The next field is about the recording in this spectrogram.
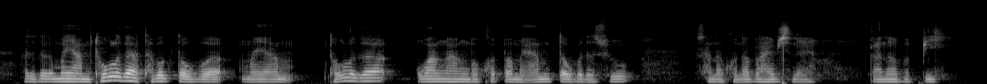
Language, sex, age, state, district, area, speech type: Manipuri, male, 18-30, Manipur, Bishnupur, rural, spontaneous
